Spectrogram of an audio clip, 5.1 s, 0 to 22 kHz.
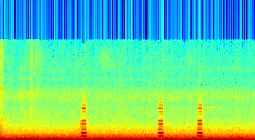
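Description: Three short electronic beeps from the QCY V20 Pro mirror dashcam's touchscreen as it is tapped: one a little under two seconds in, then two more about three and four seconds in. Under them runs a steady low rumble of the car's engine idling.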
